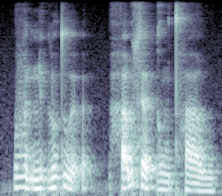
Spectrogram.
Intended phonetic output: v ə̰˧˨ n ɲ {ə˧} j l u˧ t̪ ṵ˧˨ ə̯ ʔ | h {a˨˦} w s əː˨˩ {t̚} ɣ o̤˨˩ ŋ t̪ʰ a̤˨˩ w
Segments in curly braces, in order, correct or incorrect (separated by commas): incorrect, incorrect, correct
